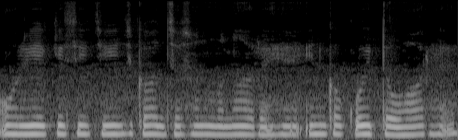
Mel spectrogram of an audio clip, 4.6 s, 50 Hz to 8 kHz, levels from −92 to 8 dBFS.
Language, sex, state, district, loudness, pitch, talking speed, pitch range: Hindi, female, Bihar, Kishanganj, -30 LUFS, 180 Hz, 195 wpm, 175-185 Hz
